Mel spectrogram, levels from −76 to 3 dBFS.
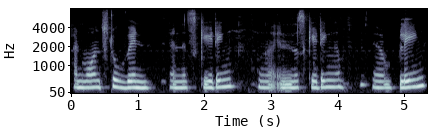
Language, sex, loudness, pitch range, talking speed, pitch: English, female, -15 LUFS, 220-240 Hz, 145 wpm, 225 Hz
